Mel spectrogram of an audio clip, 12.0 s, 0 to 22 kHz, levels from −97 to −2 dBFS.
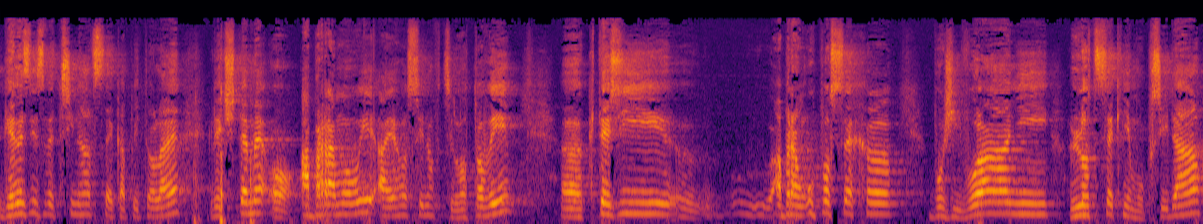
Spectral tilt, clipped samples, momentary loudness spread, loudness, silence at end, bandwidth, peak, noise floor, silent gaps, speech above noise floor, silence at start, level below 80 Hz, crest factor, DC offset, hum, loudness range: -1 dB/octave; under 0.1%; 12 LU; -24 LUFS; 0 s; 15.5 kHz; -6 dBFS; -48 dBFS; none; 22 dB; 0 s; -54 dBFS; 20 dB; under 0.1%; none; 3 LU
